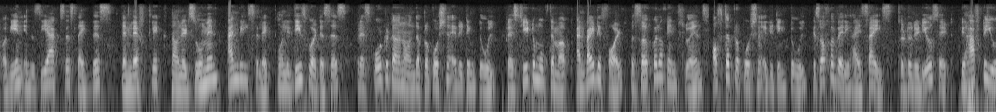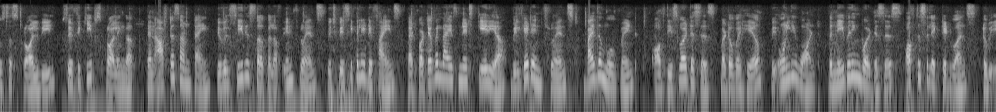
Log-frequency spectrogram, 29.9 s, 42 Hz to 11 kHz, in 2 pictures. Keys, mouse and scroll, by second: 4.1 Escape, 5.8 o, 7.7 g.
